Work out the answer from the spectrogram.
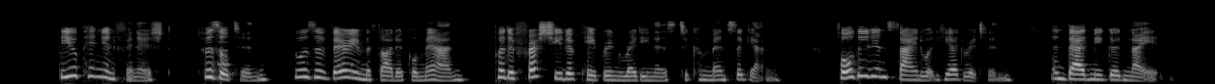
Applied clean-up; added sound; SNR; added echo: neural mask model DeepFilterNet 3.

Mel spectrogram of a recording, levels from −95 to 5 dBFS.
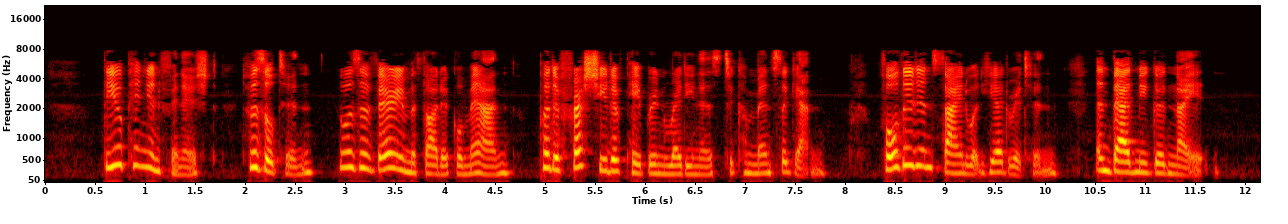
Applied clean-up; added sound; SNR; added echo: none; none; none; none.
